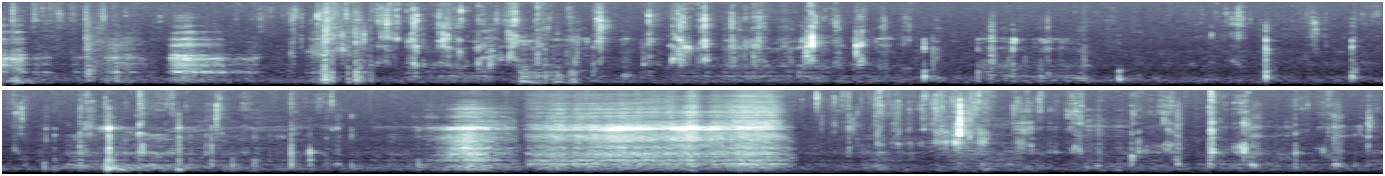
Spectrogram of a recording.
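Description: Close-miked biting and chewing of a fried chicken drumstick, the crisp crust crunching in many short sharp clicks. About two-thirds of the way through there is a louder breathy rush lasting about two seconds.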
